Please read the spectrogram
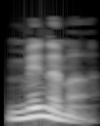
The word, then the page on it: minima: British English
